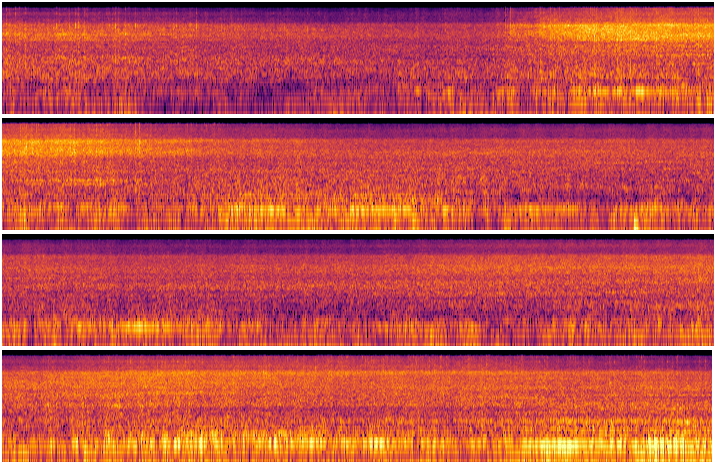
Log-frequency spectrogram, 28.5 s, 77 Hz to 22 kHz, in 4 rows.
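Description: Model trains (KiHa 85 series and 321 series) running on a home layout: a steady rushing hiss of wheels on track with a faint low motor hum. The hiss grows louder about five seconds in and again from about twenty-two seconds, as a train passes close by.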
